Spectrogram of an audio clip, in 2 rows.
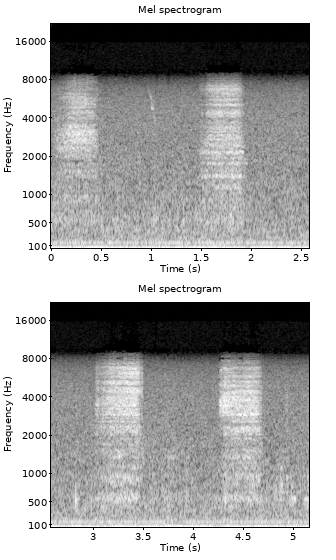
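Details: Western barn owl filmed by webcam at Riet Vell Nature Reserve, Ebro Delta, Tarragona, Spain, 2023 season, morning. Four rasping, breathy hisses, each roughly a third of a second long, come about every second and a half over steady low hum.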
